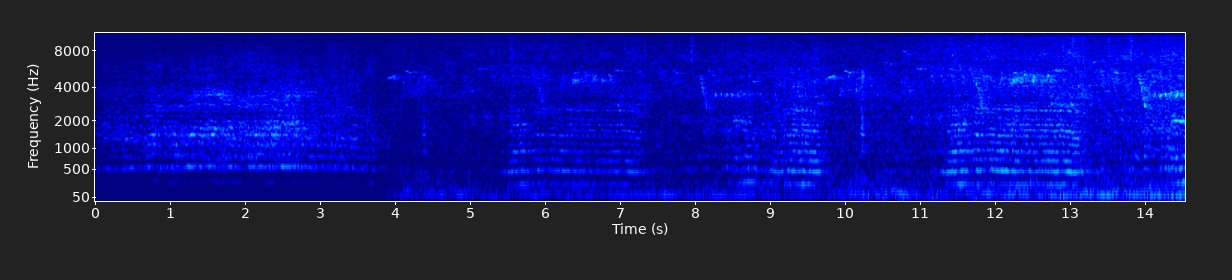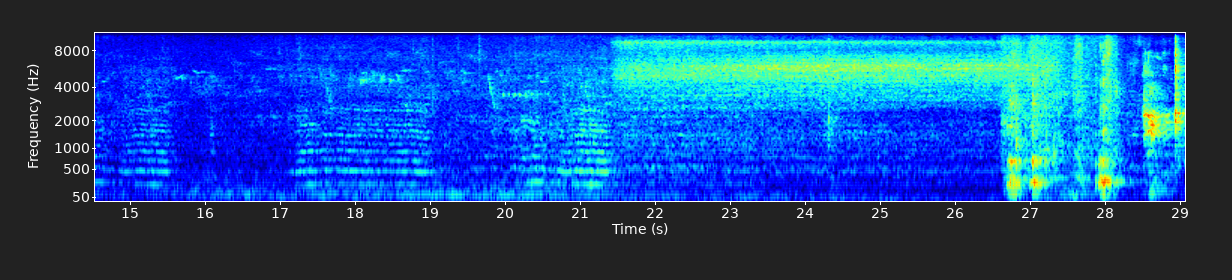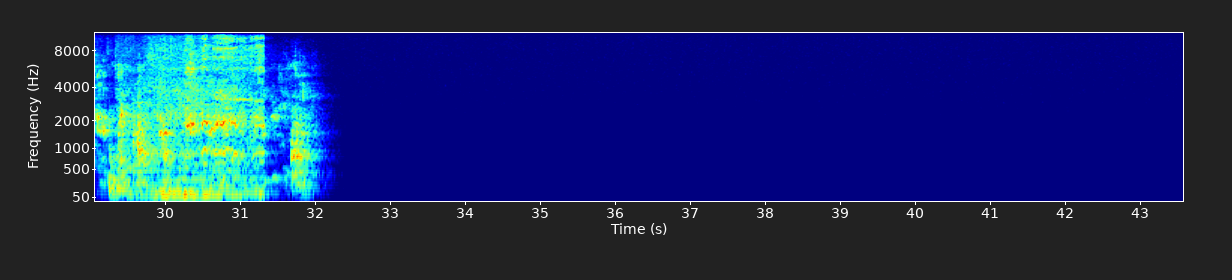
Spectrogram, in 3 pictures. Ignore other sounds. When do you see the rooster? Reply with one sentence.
You can hear the rooster from 29.3 to 31.4 s.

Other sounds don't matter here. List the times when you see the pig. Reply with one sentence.
You can hear the pig from 26.6 to 32.0 s.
